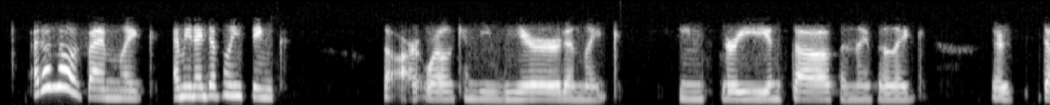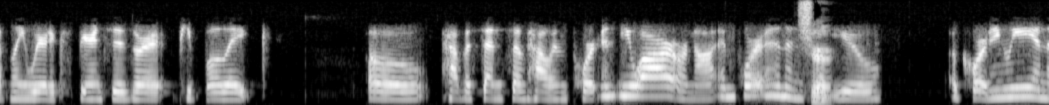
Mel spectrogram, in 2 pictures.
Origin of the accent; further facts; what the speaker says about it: New York, United States; I'm from upstate New York near Albany.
